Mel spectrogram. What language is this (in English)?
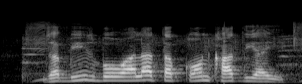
Bhojpuri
